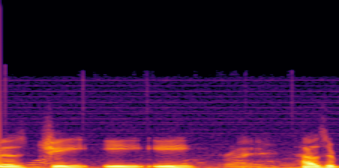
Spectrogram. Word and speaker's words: Gee: your last name is g-e-e how's it pronounced gee is not in g but as in ghee right okay and howard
